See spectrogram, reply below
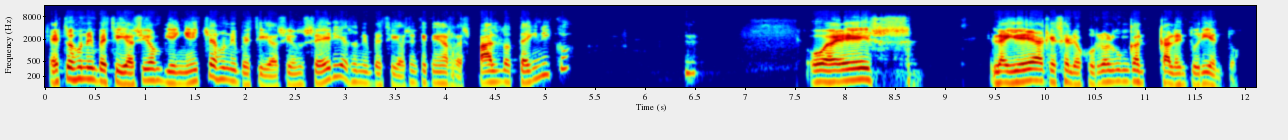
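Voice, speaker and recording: A man's voice: medium pitch, moderate pace, dry recording, highs cut off. Emphatic older man tutoring. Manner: emphatic, repeats phrases for stress. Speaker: thesis tutor. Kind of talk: one-on-one tutoring session.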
